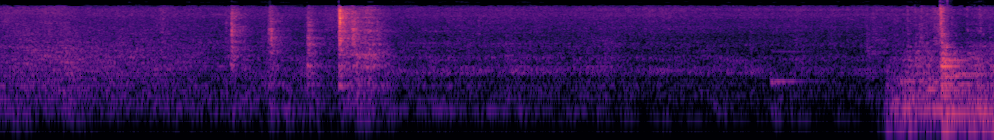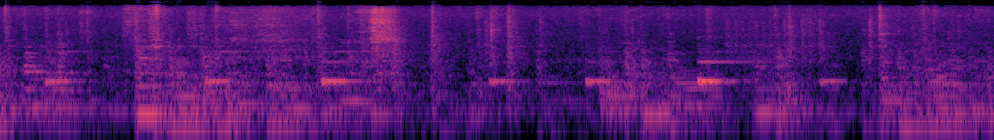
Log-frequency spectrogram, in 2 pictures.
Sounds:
music, musical instrument, drum

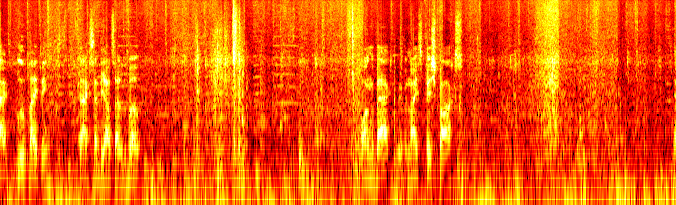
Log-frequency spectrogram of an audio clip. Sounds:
vehicle, boat, speech, music

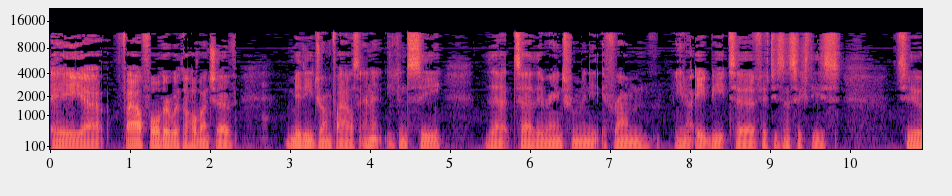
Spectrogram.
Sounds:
speech

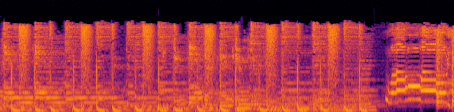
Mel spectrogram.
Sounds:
rhythm and blues, pop music, music

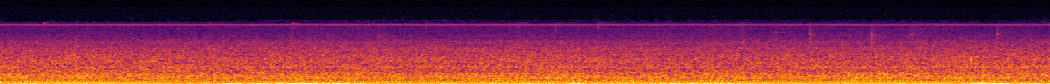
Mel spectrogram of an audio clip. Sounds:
silence

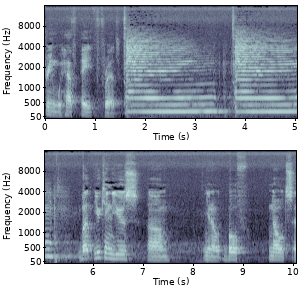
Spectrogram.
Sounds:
music, speech, plucked string instrument, guitar, musical instrument, electric guitar

